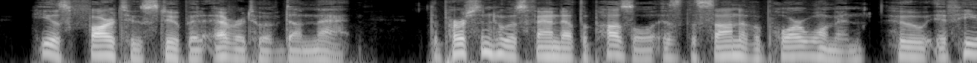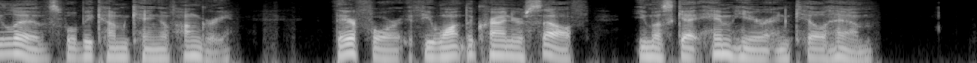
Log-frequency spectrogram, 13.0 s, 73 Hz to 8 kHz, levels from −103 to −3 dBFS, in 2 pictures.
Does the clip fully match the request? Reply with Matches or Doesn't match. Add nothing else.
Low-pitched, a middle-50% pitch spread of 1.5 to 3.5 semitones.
Doesn't match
